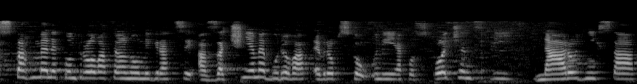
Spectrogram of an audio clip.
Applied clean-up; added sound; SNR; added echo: classical method log-MMSE.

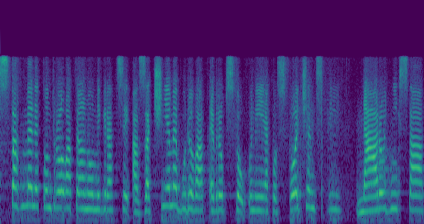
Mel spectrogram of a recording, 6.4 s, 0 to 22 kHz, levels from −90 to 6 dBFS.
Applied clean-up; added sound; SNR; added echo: neural mask model RNNoise.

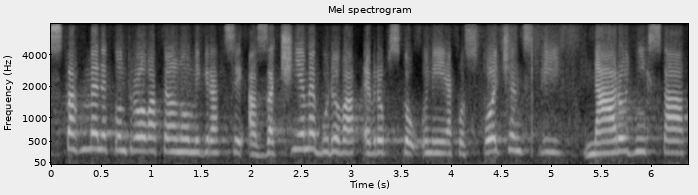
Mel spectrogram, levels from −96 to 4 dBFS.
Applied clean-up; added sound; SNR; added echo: neural separator model SepFormer DNS4.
